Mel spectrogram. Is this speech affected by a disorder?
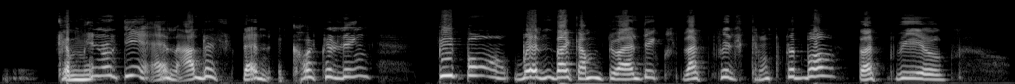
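Yes: cerebral palsy; born in Greece.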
